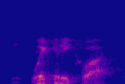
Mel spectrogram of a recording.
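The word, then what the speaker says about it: Wequetequock: And the, I don't know how to pronounce this. Wickety-quack. What is it? Wickety-quack.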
